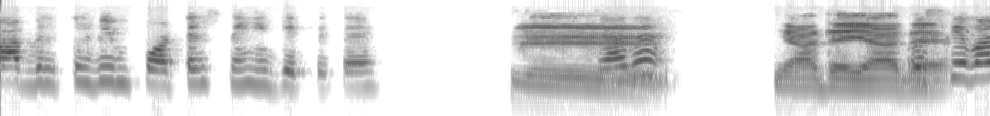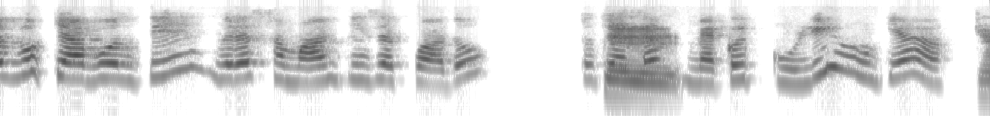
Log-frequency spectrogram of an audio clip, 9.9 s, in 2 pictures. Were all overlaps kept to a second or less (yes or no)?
yes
